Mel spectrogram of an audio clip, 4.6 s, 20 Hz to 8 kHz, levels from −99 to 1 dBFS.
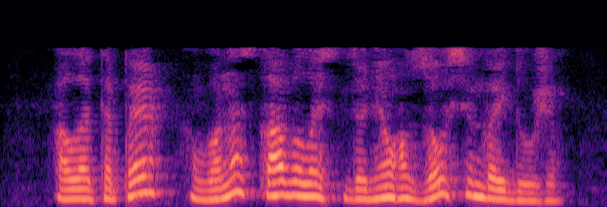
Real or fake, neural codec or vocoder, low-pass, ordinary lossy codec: fake; codec, 16 kHz in and 24 kHz out, 1 kbps, XY-Tokenizer; 7.2 kHz; AAC, 16 kbps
